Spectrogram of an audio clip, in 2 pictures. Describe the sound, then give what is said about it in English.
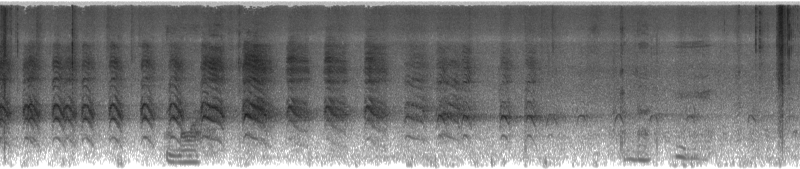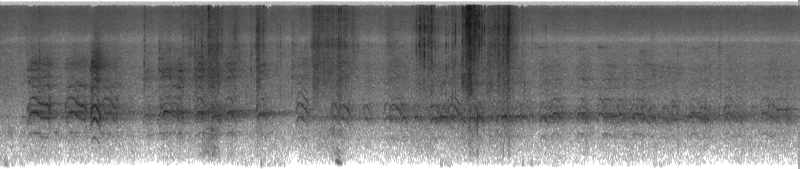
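Many American crows cawing at River Bend Park along a walking trail, harsh repeated calls in overlapping bursts that continue throughout, with no talk. “American crow, River Bend Park”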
